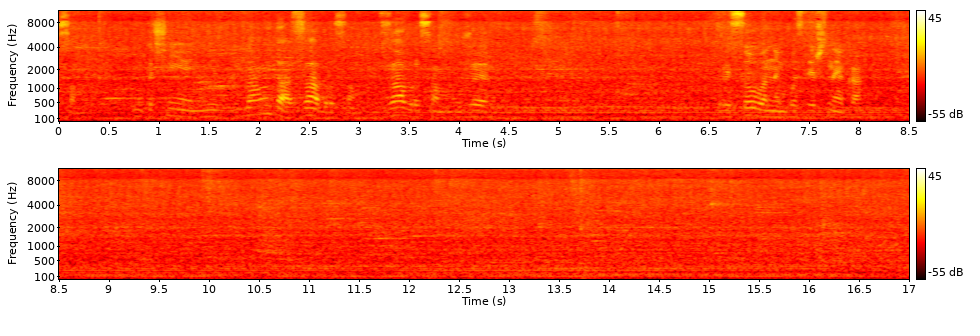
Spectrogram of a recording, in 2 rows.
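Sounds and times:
low hum of machinery: 0:00.0 - 0:17.0.

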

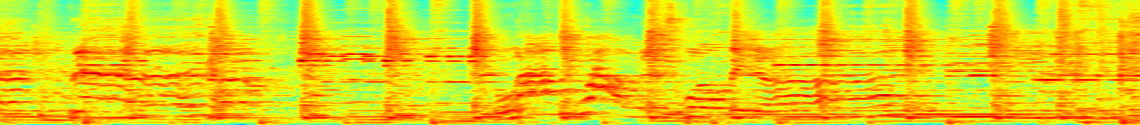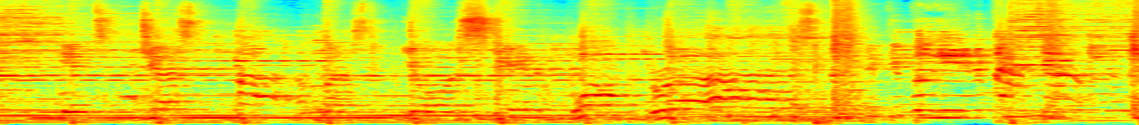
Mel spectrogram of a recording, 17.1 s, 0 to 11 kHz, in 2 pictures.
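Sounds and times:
bending lead guitar line: 0:00.0 - 0:17.0
live blues-rock band: 0:00.0 - 0:17.0.

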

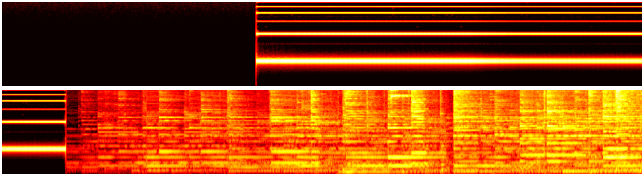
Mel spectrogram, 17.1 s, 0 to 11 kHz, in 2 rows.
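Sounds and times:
steady test tone beep: 0:03.4 - 0:09.4
plucked-string music: 0:09.4 - 0:17.0.

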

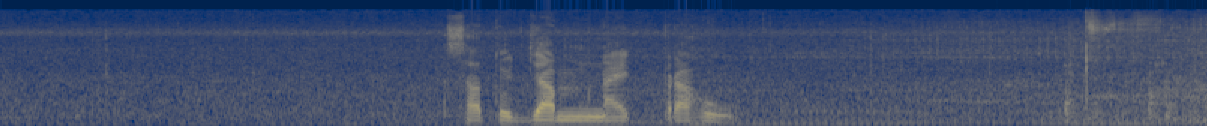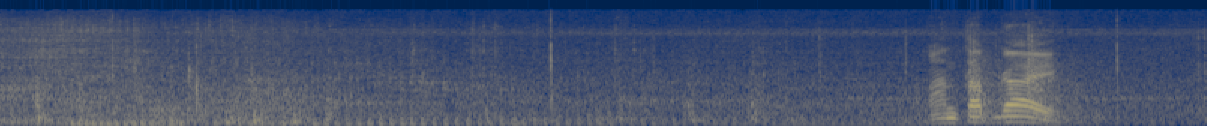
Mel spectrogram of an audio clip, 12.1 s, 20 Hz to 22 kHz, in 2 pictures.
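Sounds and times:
motorcycle engine running: 0:03.8 - 0:09.8
sharp knocks on wooden bridge: 0:05.2 - 0:10.2, 0:10.8 - 0:11.6.

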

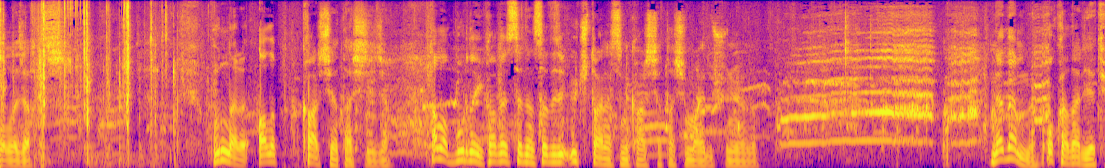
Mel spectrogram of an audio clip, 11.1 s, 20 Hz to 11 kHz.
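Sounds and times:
chicken calling: 0:00.5 - 0:11.0.

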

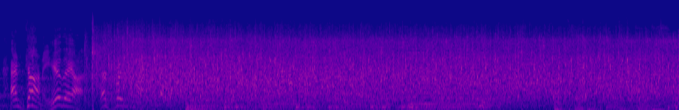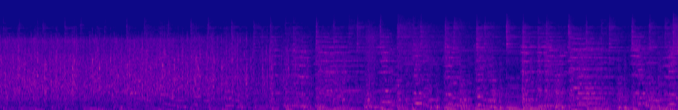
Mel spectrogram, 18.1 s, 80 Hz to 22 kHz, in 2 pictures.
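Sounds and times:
audience applauding: 0:01.1 - 0:14.5
band playing: 0:02.4 - 0:18.0.

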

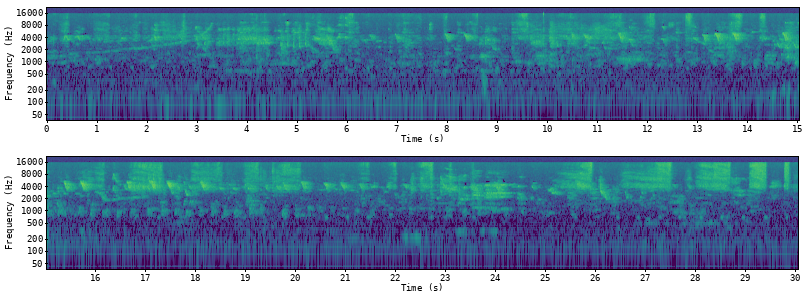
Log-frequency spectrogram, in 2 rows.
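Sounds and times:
small birds chirping: 0:00.0 - 0:30.0.

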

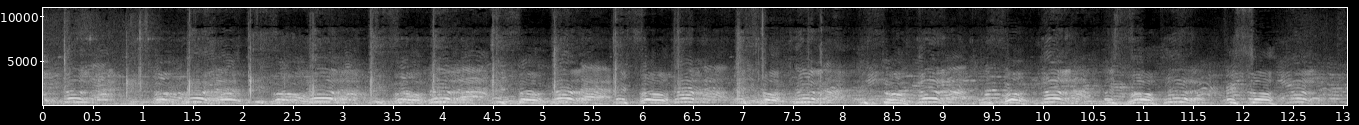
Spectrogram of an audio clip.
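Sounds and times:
people chanting together: 0:00.0 - 0:13.0.

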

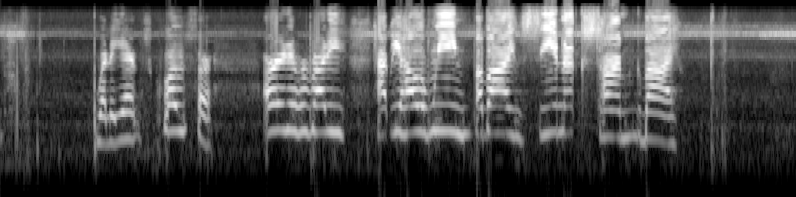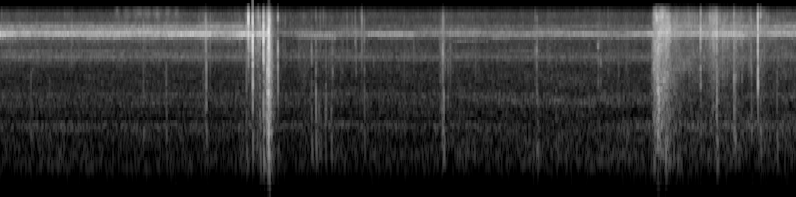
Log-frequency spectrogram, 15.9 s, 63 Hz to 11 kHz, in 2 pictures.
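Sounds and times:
crickets chirping: 0:00.0 - 0:15.9
short rustle: 0:14.4 - 0:15.8.

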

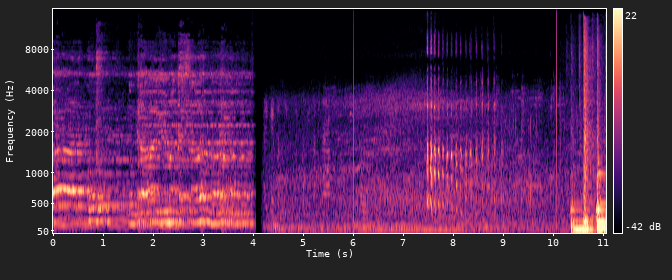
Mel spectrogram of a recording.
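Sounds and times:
vehicle engine hum: 0:04.2 - 0:10.4
rapid pulsing: 0:04.3 - 0:10.3.

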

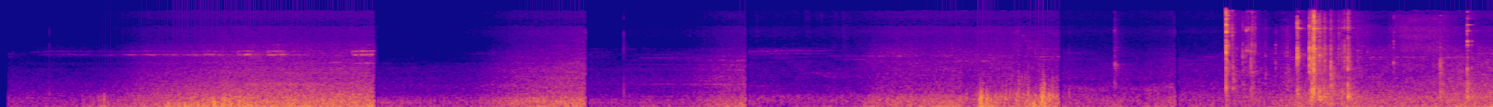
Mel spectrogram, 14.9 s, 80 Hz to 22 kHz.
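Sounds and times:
wind buffeting microphone: 0:09.2 - 0:10.6.

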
